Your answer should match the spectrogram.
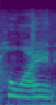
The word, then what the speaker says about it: Hawaiian: But the word Hawaiian is an English word. So it's pronounced with the W.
